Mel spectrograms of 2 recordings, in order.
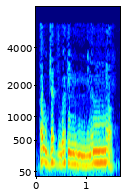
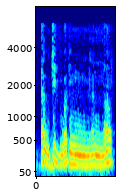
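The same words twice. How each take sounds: First: Said in the usual way. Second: "جذوة" said jidhwa; jim with kasra. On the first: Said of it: "قرأ قالون كلمة جذوة". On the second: Shown as a demonstration. Teacher shows Qalun's reading, "جذوة" as jidhwa. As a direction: put i after the j of "جذوة". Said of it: "بكسر الجيم فتصير".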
